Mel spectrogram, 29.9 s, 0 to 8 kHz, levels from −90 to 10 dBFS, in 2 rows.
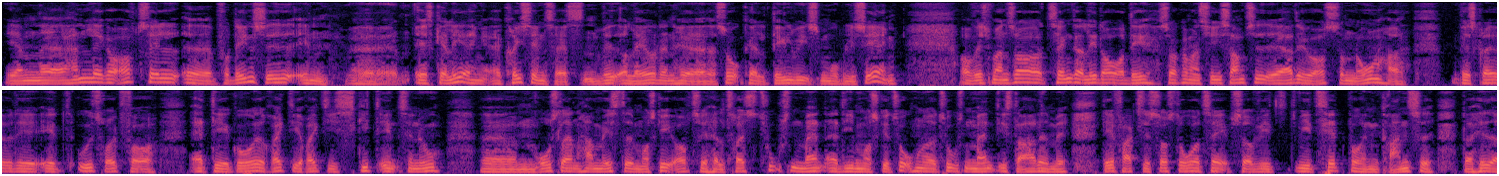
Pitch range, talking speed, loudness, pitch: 95-115 Hz, 185 wpm, -24 LUFS, 105 Hz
